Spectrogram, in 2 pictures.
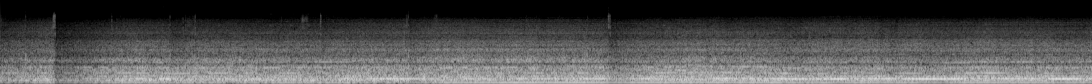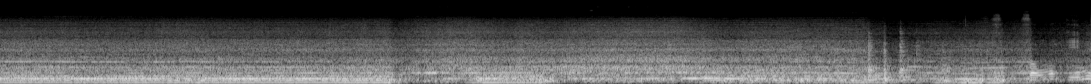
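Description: A Hidromek LC220-2 excavator's diesel engine, roughly 155 horsepower, runs steadily and loud for the whole stretch, a continuous close rumble with a brief dip in level near the end.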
